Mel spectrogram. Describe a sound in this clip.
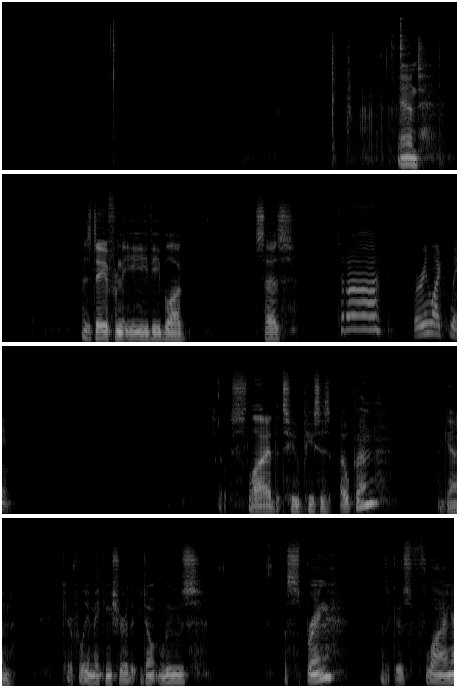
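Small plastic parts click softly as they are fitted together by hand.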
